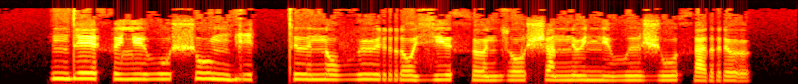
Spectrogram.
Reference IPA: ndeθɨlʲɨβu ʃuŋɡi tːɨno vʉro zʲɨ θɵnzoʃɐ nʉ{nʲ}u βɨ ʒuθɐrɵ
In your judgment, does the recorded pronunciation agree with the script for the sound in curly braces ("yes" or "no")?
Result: yes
